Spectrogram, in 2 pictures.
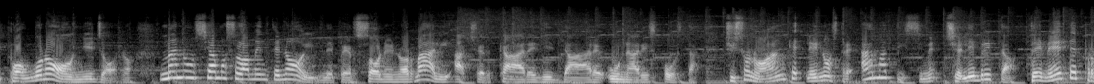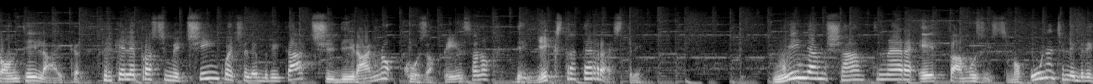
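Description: Hard clipping runs through the whole recording. The signal is driven about 5 dB past what the chain can pass, so around one percent of samples get their peaks sliced flat. Those squared-off tops throw harmonics high up the spectrum, heard as a gritty crackle on the loudest moments.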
